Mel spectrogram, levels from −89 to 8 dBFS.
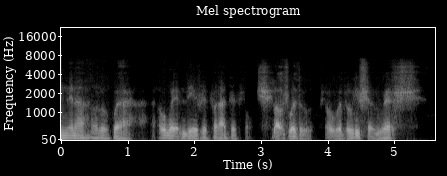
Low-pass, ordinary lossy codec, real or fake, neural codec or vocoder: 7.2 kHz; Opus, 64 kbps; fake; codec, 16 kHz in and 24 kHz out, 0.6 kbps, FocalCodec, streaming, 4096 codes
